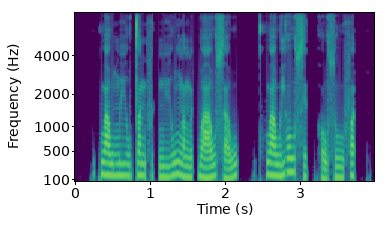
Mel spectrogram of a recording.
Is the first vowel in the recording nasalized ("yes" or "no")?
no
